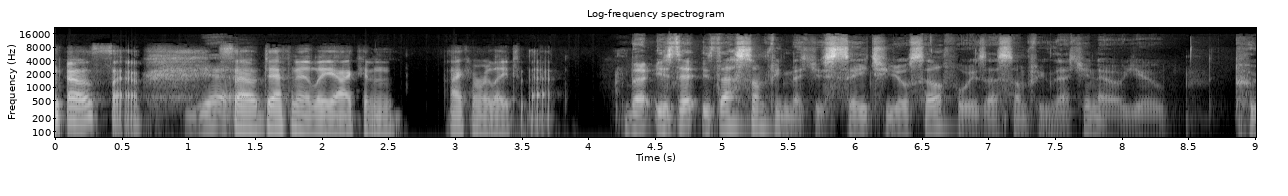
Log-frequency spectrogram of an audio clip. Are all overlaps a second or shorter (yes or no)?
yes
